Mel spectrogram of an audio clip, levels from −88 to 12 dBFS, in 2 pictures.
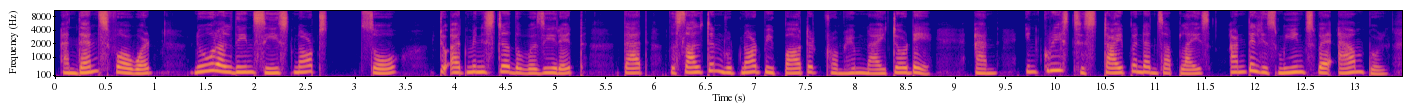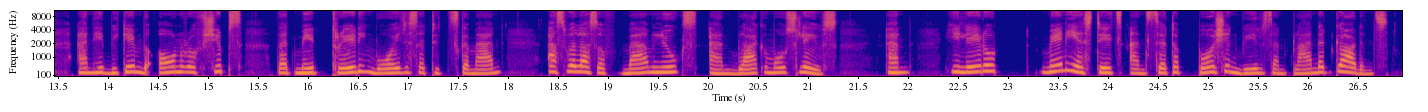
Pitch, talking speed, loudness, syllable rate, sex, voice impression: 240 Hz, 160 wpm, -20 LUFS, 5.1 syllables/s, female, feminine, adult-like, slightly relaxed, bright, soft, raspy, intellectual, calm, slightly friendly, lively, slightly modest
